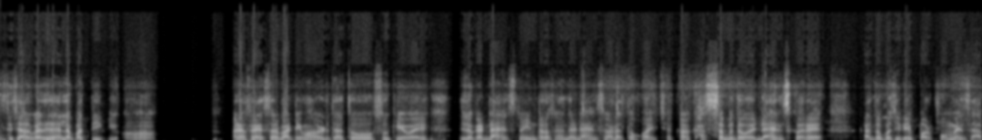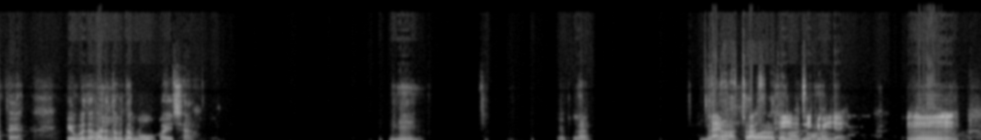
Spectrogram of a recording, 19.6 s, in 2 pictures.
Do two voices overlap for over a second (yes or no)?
yes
